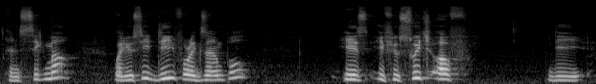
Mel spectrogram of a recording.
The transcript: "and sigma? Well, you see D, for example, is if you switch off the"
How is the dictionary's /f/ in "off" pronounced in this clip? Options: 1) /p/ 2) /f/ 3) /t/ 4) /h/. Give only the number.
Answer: 2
